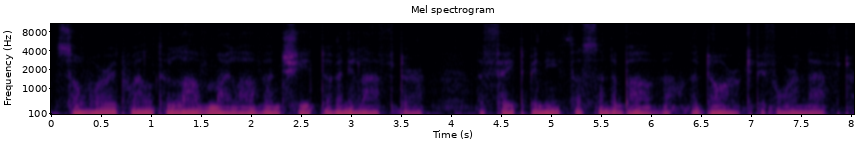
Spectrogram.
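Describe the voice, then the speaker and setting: Soft whispery guy doing asmr poetry reading, really slow n mellow, breathy, measured. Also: fairly low pitch, fairly even intonation. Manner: gentle, unhurried, measured. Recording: faint background noise.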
